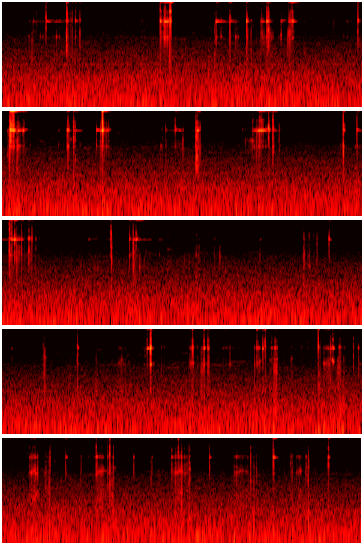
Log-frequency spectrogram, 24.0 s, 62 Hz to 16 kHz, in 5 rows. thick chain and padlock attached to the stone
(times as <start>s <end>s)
0.3s 1.1s, 2.0s 4.0s, 4.6s 6.3s, 6.9s 8.5s, 9.4s 10.1s, 10.8s 14.0s, 14.6s 23.7s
